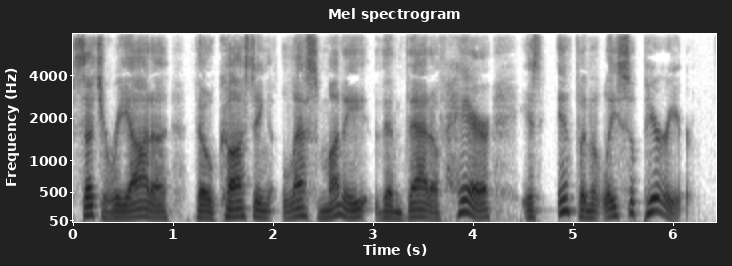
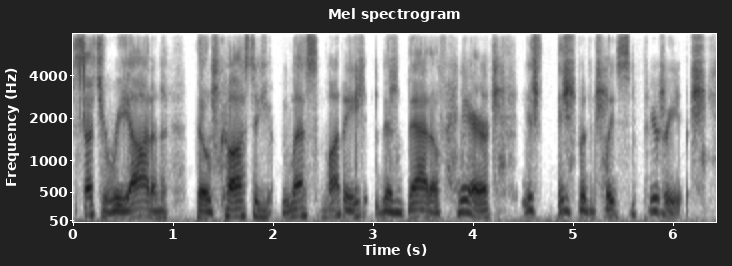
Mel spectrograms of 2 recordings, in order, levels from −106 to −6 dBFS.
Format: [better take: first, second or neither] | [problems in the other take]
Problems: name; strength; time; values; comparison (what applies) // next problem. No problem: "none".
first | noise reduction (neural diffusion model UNIVERSE++)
